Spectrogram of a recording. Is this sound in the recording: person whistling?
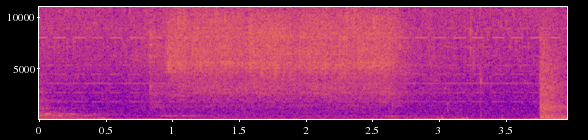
no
